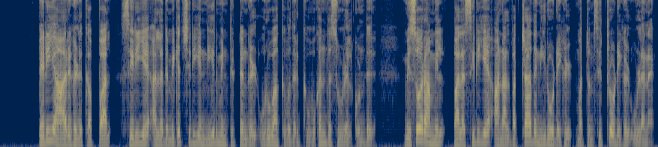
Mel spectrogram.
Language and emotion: Tamil, neutral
